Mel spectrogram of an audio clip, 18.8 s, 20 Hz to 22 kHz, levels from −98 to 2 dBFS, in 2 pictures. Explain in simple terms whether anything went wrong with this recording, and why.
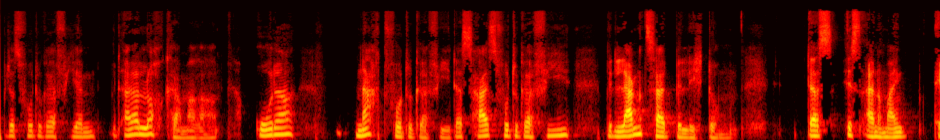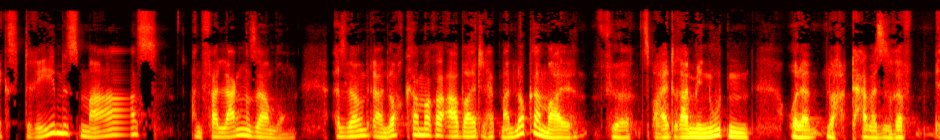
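Yes, a few things went wrong here, some subtle and some you can hear.

First, there's a DC offset throughout the whole 19 seconds: the waveform sits off the zero line for the entire speech recording. You won't hear it as a sound, but it eats into the available headroom, so the audio can clip sooner when it gets loud, and it shows up as steady energy at the very bottom of the frequency range.

Then there's automatic gain rising, three times. From 0.35 to 2.98 s and again from 9.72 to 12.24 s, the level creeps up gently as the gain control decides the input is too quiet. The biggest one runs from 12.75 to 18.49 s, a much bigger swell. In each case the voice and the background noise get louder together, which is the giveaway that it's the processing and not the talker.

Around 10.53 to 10.72 s there's a call audio freeze. 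For about 170 ms the sound doesn't stop; it hangs on the last bit as a fading buzz or hiss before the speech picks up exactly where it left off. That's likely packets held up in transit leaving the jitter buffer empty. Nothing gets lost, but the stream ends up a little behind.

Finally, from 13.90 to 15.62 s there's a jitter buffer speed-up. The receiver trims out tiny slices, roughly 0.15 s in total, to catch up on that delay. The speech runs about 9% fast at normal pitch, so it sounds a bit hurried.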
